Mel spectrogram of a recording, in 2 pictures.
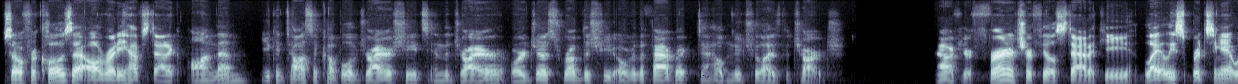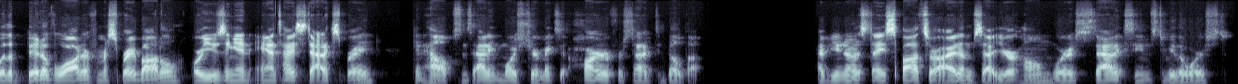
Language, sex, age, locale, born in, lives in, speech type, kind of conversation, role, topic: English, male, 25-29, en-US, United States, United States, read, expert-assistant, expert, What is static electricity and how does it form?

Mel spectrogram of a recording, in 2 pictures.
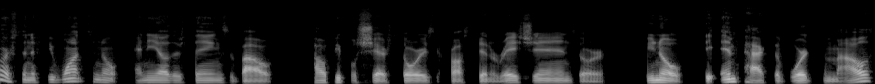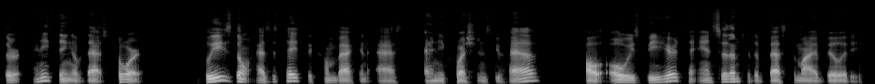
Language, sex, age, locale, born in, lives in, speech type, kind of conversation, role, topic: English, male, 30-34, en-US, United States, United States, read, expert-assistant, expert, How is knowledge shared between generations?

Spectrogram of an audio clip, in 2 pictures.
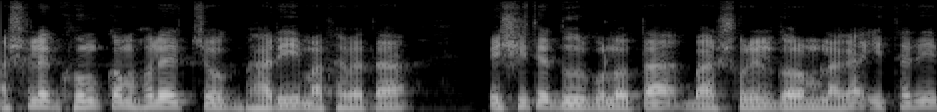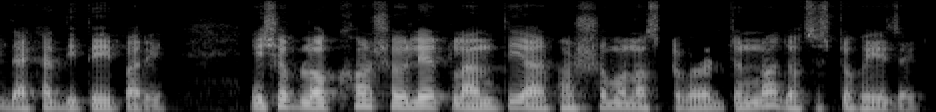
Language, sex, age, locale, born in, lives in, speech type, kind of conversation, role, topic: Bengali, male, 35-39, bn-BD, Bangladesh, Bangladesh, read, expert-assistant, expert, ঘুমের অভাবকে কীভাবে স্মার্টফোনের চার্জ ফুরিয়ে যাওয়ার সাথে তুলনা করা যায়?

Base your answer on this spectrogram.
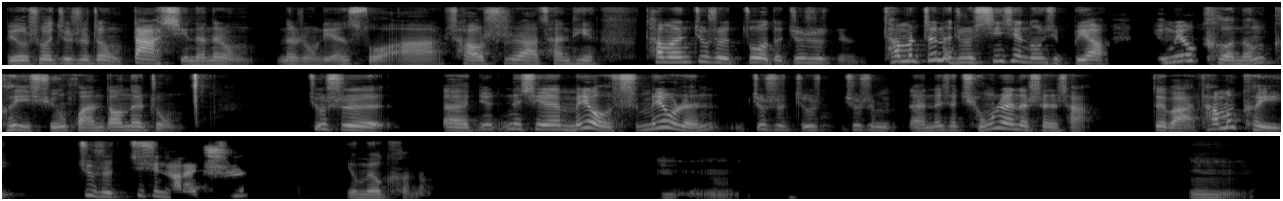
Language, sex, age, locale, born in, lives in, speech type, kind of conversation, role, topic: Chinese, female, 35-39, zh-CN, China, United States, conversation, podcast, host, 你有哪些减少食物浪费的实际做法或想法？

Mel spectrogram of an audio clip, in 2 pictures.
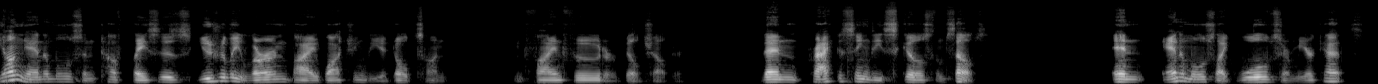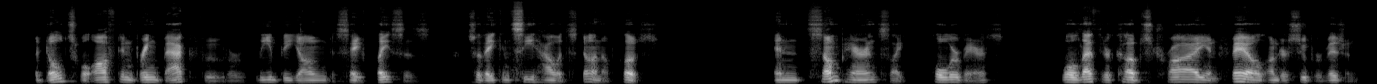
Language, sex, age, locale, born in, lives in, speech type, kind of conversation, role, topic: English, male, 35-39, en-US, United States, United States, read, expert-assistant, expert, How do animals adapt to extreme environments?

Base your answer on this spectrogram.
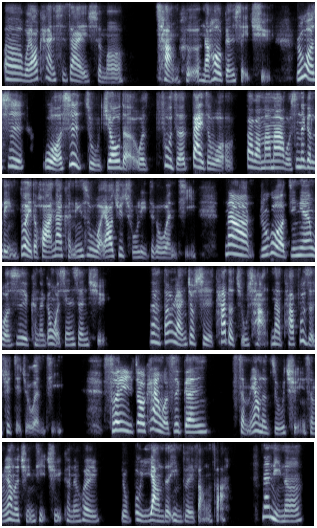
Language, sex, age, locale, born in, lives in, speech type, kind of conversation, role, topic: Chinese, female, 30-34, zh-TW, United States, United States, conversation, unstructured, none, 你觉得什么样的旅行最让人难忘？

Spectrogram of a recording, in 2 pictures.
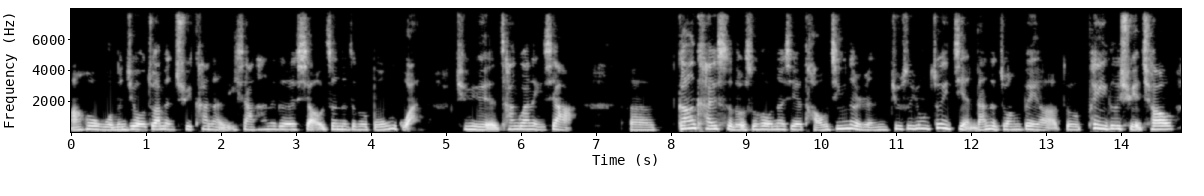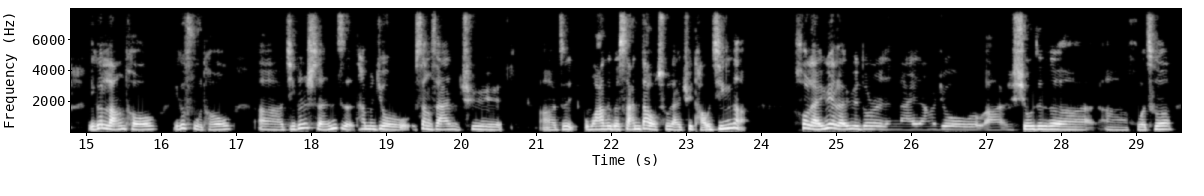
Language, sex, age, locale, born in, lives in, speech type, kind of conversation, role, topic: Chinese, female, 50-54, zh-CN, China, United States, conversation, podcast, guest, 你最难忘的一次旅行经历是什么？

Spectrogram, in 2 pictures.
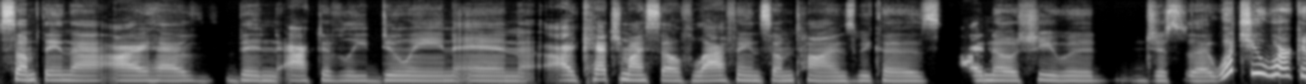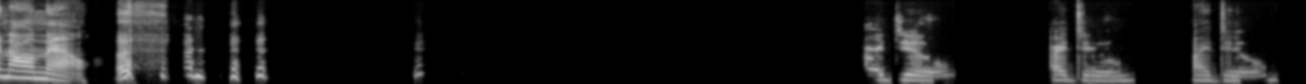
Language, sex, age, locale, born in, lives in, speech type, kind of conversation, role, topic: English, female, 30-34, en-US, United States, United States, conversation, advice, user, How can I find hope and start moving forward after years of grieving?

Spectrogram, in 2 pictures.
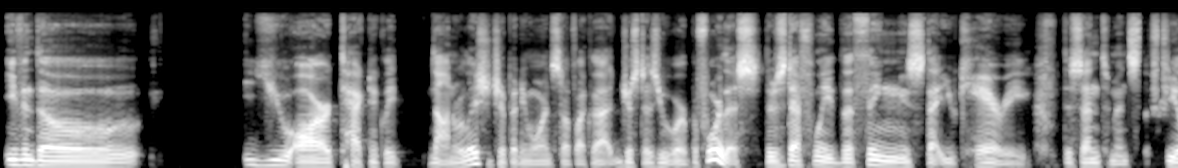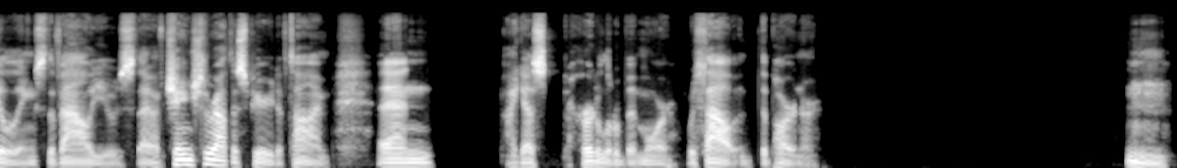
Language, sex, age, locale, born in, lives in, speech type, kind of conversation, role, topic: English, male, 20-24, en-US, United States, United States, conversation, advice, advisor, How can I cope after a recent breakup?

